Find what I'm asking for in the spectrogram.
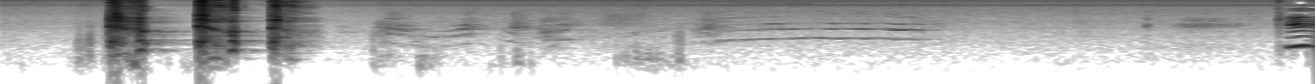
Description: Our cat, Arwen hates it when you cough or sneeze. Watch her meow in protest, especially as she walks away.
